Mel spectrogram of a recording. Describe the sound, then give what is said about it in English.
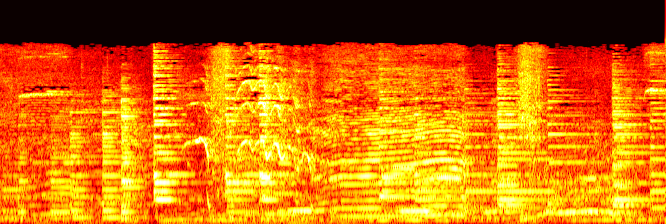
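Several cattle bawl and moo at once, loud, during a branding where calves are branded on the hip, castrated, earmarked and given shots; their long overlapping calls fill the whole stretch with a restless, continuous din of livestock. “We're doing a job that needs to be done as far as the cattle business, but also we're having a blast.”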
